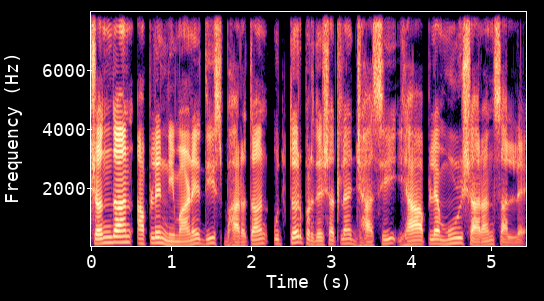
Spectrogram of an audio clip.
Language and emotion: Goan Konkani, neutral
